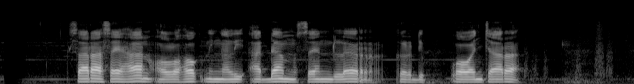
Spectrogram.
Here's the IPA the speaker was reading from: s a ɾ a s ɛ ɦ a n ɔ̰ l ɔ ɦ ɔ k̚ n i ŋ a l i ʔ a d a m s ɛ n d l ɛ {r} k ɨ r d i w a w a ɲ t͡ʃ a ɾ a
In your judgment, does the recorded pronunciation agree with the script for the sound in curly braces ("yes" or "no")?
yes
